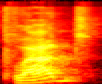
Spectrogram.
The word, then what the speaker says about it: plaid: new version of that uh no is it pronounced plaid yeah why the hell is i in it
